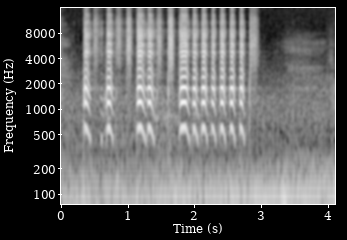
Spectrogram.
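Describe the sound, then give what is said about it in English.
A man blows a duck call toward a group of geese: a rapid run of about fifteen nasal, honking quacks in quick bursts, loud, then the calling stops and only faint background noise remains. “That's me doing my duck call.”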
